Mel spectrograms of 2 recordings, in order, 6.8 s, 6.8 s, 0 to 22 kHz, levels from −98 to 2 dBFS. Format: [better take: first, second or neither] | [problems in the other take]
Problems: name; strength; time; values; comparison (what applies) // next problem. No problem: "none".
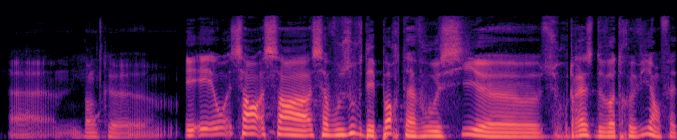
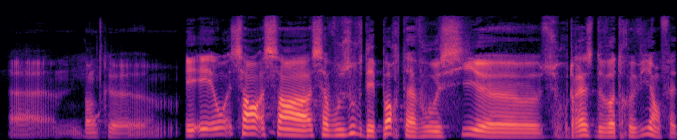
first | thin; somewhat; fading below 350 Hz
